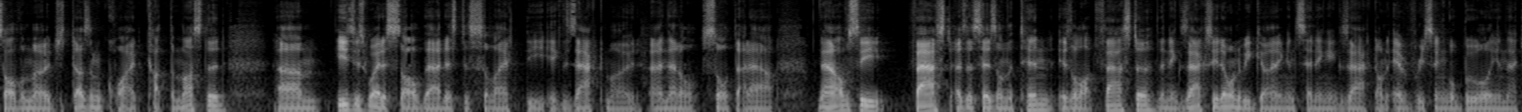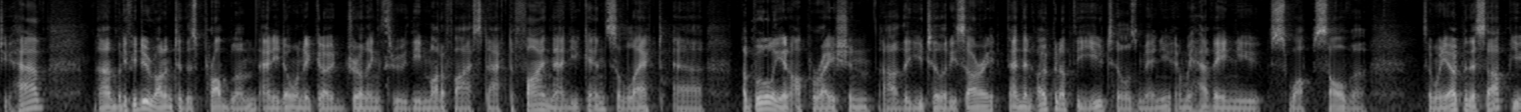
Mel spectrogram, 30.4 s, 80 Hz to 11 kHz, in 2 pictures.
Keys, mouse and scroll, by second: 6.3 middle click, 21.8 middle click, 25.6 alt+t.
